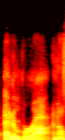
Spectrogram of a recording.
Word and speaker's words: Edinburgh: weird american accent because americans who don't who are smart enough not to say edinburgh still say edinboro but there's like an extra syllable in there and with her irish accent she was saying like edinburgh like edinburgh and i was like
